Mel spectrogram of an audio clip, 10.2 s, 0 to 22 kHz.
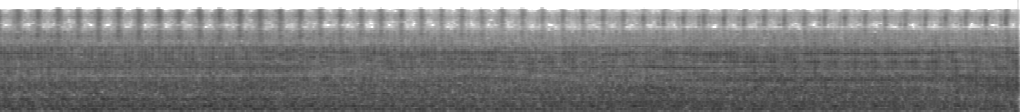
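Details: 2012 Cummins ISX15 diesel, engine repaired about 180,000 miles earlier, idling: steady rough uneven chuff with hissing puff each cycle, misfire and smoke; cylinder 6 leaking compression through cracked head, no power, coolant consumption.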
